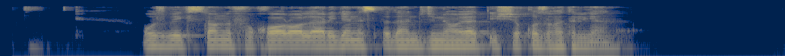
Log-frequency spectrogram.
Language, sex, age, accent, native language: Uzbek, male, 18-24, Toshkent shahri, Uzbek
